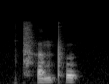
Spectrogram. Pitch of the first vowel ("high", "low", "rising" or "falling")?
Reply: rising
